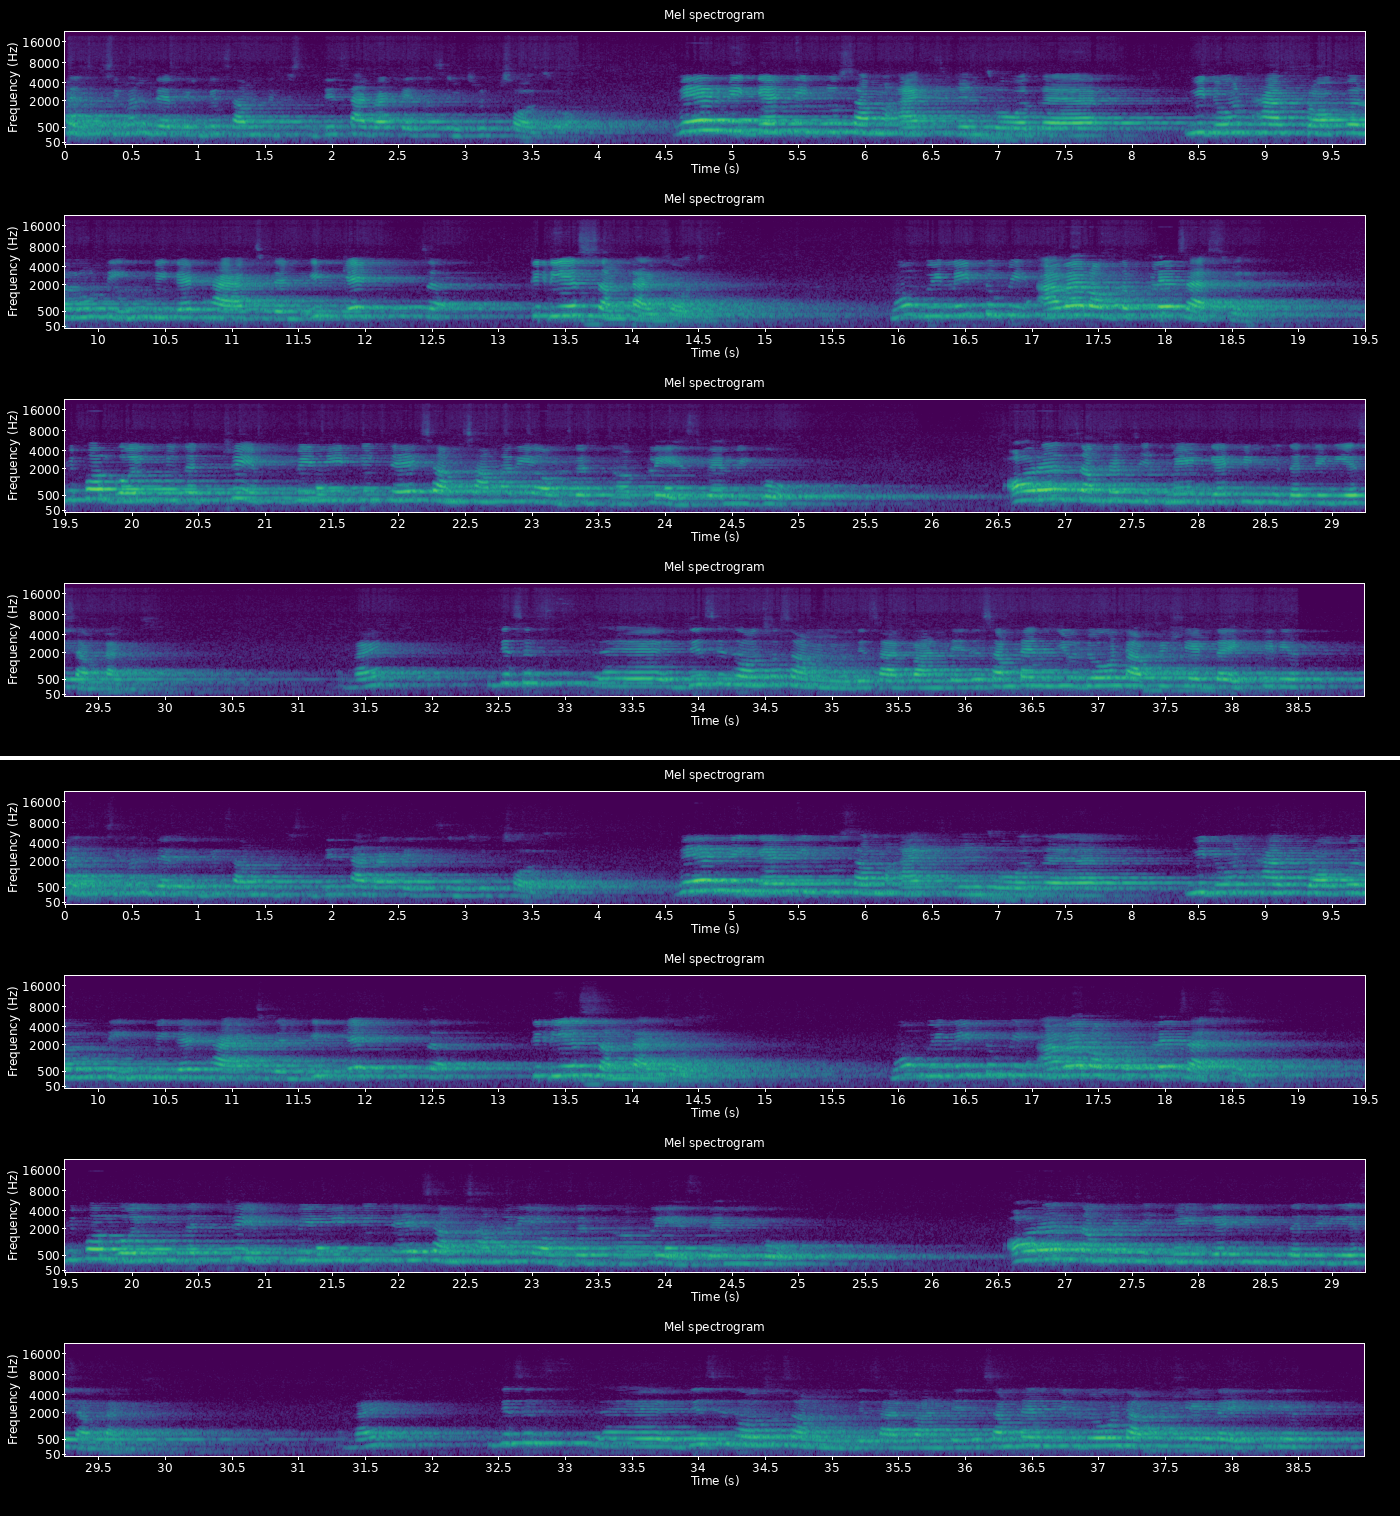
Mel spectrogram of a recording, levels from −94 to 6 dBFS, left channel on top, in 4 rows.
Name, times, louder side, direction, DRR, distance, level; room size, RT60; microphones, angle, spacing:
voice 1, 0.0-3.8 4.6-7.8 8.4-12.1 12.5-12.6 13.2-14.6 15.9-18.7 19.5-25.0 26.6-29.8 31.3-31.6 32.4-32.9 33.2-38.5, left 3 dB, 80° left, 6 dB, 1.0 m, -31 dB
17.0 x 7.3 x 5.3 m, 2.9 s
head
